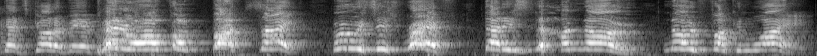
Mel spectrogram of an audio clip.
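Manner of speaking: real outraged yelling at the ref, high and loud; furious shout. Real, not acted. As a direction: roar it out in disbelief at the call. Denied a penalty in game.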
